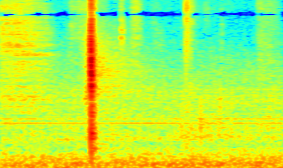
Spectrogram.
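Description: A steady low hum with one sharp click about two-thirds of a second in, followed by a couple of faint ticks.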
